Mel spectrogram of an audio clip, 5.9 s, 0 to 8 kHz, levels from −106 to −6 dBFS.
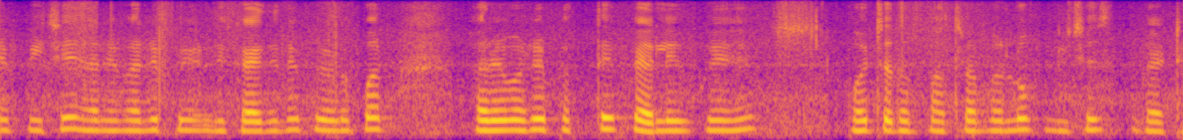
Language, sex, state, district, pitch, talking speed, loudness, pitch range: Hindi, female, Chhattisgarh, Kabirdham, 215 Hz, 220 wpm, -23 LUFS, 210-225 Hz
